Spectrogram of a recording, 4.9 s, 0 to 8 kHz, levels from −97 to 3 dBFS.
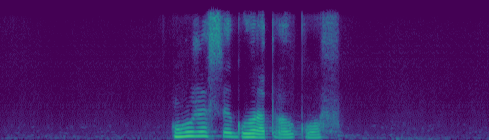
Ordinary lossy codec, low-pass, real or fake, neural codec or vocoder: Opus, 64 kbps; 7.2 kHz; fake; codec, 16 kHz, 2 kbps, X-Codec, HuBERT features, trained on general audio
